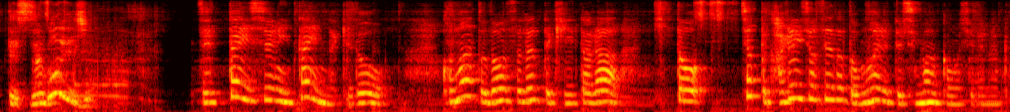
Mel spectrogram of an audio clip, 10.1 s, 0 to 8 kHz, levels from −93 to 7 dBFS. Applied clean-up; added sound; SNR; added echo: neural separator model SepFormer DNS4.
